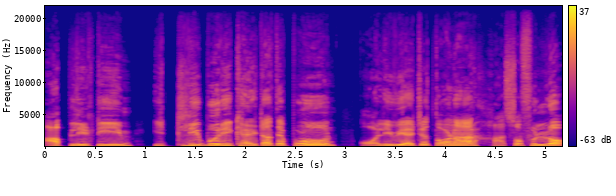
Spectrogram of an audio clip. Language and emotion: Goan Konkani, happy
